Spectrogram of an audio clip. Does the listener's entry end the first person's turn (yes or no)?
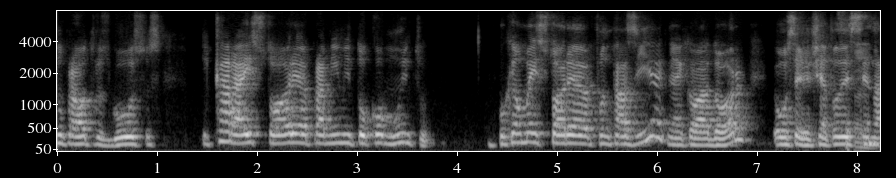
no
